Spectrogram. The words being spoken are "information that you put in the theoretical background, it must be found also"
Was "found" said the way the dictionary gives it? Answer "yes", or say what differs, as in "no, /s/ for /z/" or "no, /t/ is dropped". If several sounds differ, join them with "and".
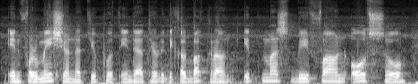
yes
